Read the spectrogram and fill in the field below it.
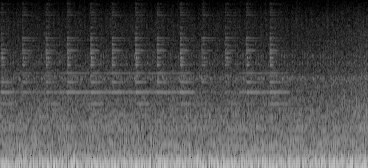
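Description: A turn signal ticks steadily.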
